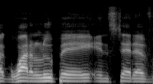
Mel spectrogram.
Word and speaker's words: Guadalupe: call it the Rio Grande we call it Guadalupe instead of like guadaloop because like living in El Paso versus Austin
